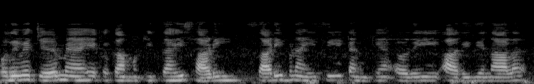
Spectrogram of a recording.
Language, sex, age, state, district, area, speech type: Punjabi, female, 45-60, Punjab, Gurdaspur, rural, spontaneous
